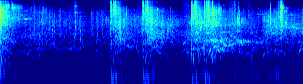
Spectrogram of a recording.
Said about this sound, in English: let's get a few shots off really quick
